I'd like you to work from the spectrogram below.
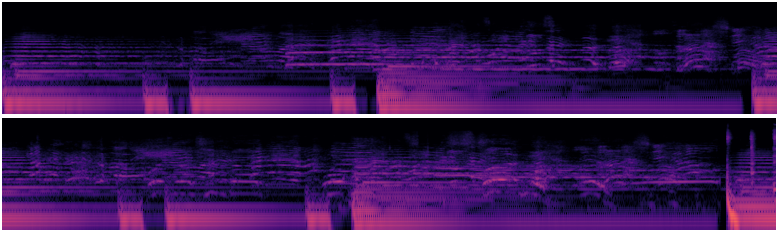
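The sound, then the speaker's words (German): A German rap song, a rapper's debut single, plays loudly and steadily, with a booming bassline, punchy beat and rhythmic rapped vocals riding over the top throughout. “seine erste Single ähm, von der …-EP heißt …, ist ein Representer-Song für das Viertel, in dem er aufgewachsen ist”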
